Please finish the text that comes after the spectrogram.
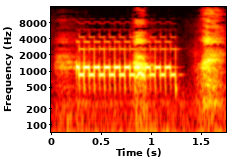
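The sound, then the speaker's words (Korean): A telephone bell rings in one loud, rapid trill lasting about a second, its bright pulsing tone rattling steadily before cutting off, followed by a short burst of hiss. “아, 작가님, 전화 좀 받으세요.”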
